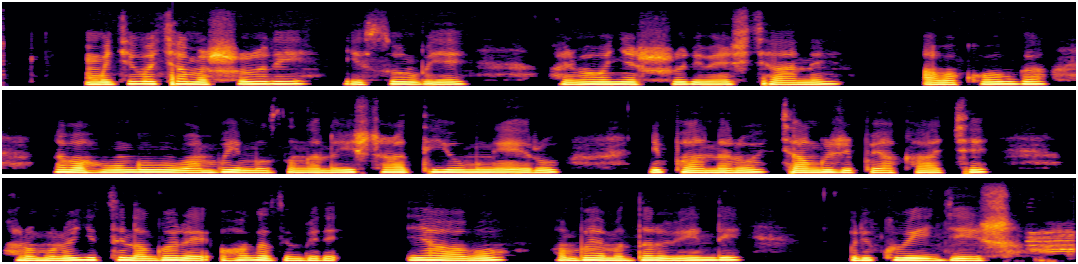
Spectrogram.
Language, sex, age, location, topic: Kinyarwanda, female, 25-35, Nyagatare, education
